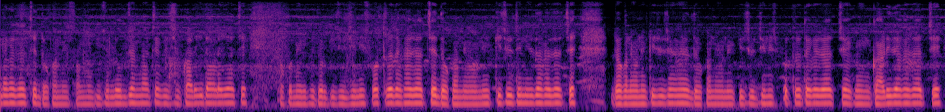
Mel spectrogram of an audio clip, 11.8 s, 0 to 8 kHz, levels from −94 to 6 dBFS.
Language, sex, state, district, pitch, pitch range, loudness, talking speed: Bengali, male, West Bengal, Paschim Medinipur, 150 Hz, 145-160 Hz, -31 LUFS, 195 wpm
